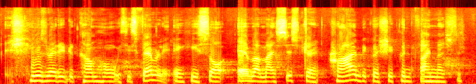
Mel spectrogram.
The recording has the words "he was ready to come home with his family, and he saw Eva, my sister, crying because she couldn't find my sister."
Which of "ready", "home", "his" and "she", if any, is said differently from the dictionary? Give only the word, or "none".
his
